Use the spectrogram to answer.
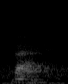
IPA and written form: bæk (back)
